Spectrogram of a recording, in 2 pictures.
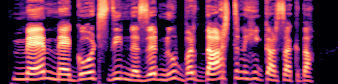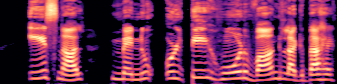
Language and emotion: Punjabi, disgusted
